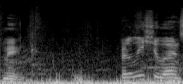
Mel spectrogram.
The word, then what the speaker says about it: Munch: Yesterday we were calling the art museum munch, but it's actually pronounced m.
